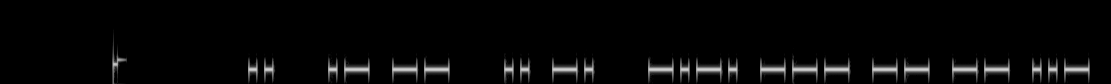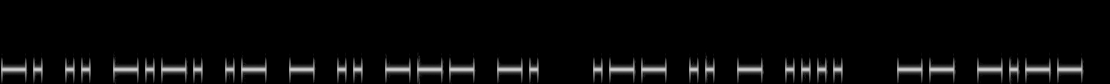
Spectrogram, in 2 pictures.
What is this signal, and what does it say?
Morse code, heard as a keyed tone, about 15 wpm, 700 Hz. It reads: I AM IN COMMUNICATION WITH MY
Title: Sentences from Top 1000 Words - Review Part 6 - 15wpm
